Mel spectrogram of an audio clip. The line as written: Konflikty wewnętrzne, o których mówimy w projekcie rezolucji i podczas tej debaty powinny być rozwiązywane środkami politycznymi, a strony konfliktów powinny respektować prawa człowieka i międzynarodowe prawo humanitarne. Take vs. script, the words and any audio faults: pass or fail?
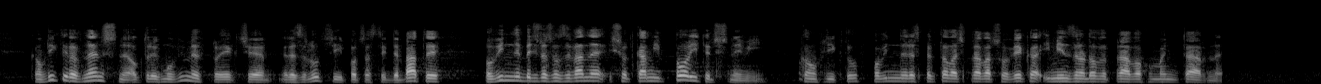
fail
